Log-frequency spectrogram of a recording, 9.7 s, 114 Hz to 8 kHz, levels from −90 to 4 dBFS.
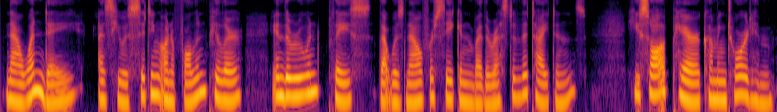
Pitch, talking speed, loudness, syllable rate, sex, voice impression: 195 Hz, 200 wpm, -18 LUFS, 5.0 syllables/s, female, feminine, adult-like, slightly intellectual, slightly calm, friendly, slightly sweet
